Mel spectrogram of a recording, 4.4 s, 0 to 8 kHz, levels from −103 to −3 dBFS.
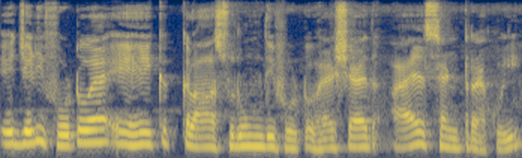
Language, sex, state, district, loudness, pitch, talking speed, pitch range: Punjabi, male, Punjab, Fazilka, -17 LUFS, 150 Hz, 220 wpm, 135-185 Hz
